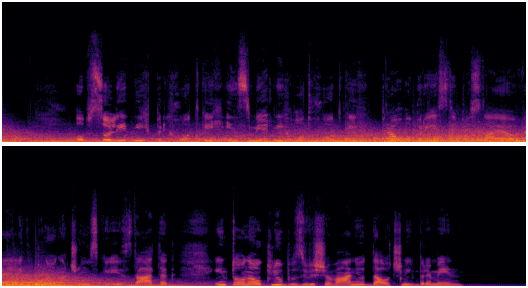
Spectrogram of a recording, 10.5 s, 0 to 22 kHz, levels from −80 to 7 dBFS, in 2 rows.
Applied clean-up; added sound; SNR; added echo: none; Drum; -3 dB; none.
